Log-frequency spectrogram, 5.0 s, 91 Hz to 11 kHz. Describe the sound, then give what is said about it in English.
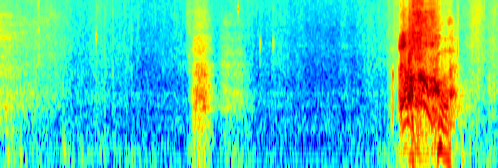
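A sharp inhaled breath around two seconds is followed by a loud, explosive sneeze near four seconds, with quiet background noise in between and no talking. “At the very end of the Bible, in Revelation chapter 2, pardon me, I'm going to sneeze.”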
